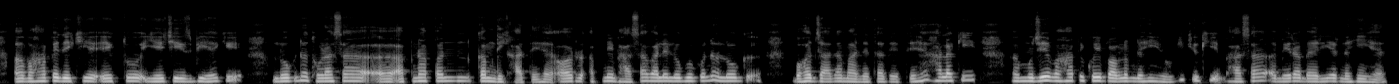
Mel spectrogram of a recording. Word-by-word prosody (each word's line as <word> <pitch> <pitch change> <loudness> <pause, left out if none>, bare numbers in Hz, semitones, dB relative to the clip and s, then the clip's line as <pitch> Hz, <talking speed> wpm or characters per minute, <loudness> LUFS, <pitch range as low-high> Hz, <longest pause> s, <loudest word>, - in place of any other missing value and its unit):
अ, - - +2
वहाँ 140 +2 +1
पे 160 - +5
देखिए 150 0 +2
1 145 0 -3
तो 155 -1 +2
ये 140 0 +2
चीज़ 140 -1 +1
भी 145 -1 +1
है 145 - +1
कि 155 - -4 0.3
लोग 150 +3 +2
ना 185 - +3
थोड़ा-सा 150 +2 +1 0.2
अ, 130 0 +1
अपनापन 155 +3 0 0.2
कम 150 -1 +4
दिखाते 115 -3 -4
हैं। 120 -1 -2
और 145 +1 0
अपनी 155 +5 -1
भाषा 130 +3 -4
वाले 160 0 +3
लोगों 155 0 +2
को 165 +2 -1
ना 190 +2 -1
लोग 160 -1 +1 0.4
बहुत 145 +2 +3
ज़्यादा 140 0 -1
मान्यता 130 -1 -1
देते 125 +1 -5
हैं। 170 +9 -1
हालाँकि 170 +4 0 0.4
अ, 155 - 0
मुझे 155 +3 +5
वहाँ 165 -1 +2
पे 180 - 0
कोई 170 0 +4
प्रॉब्लम 150 -2 +2
नहीं 140 0 -1
होगी 120 - -5
क्योंकि - - -3
भाषा 135 +5 -3
अ, 140 - -3
मेरा 140 +2 +1
बैरियर 140 +1 0
नहीं 130 0 -1
है। 105 -1 -5
145 Hz, 205 wpm, -22 LUFS, 135-155 Hz, 0.4 s, पे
